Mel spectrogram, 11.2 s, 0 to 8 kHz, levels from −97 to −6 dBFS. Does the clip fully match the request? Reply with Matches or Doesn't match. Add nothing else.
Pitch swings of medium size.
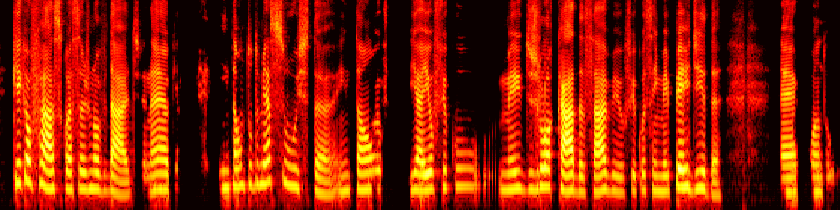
Matches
